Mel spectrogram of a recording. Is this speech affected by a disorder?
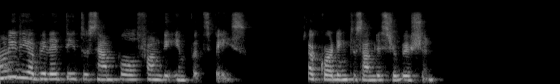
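No.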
